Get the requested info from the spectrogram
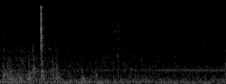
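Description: A single sharp metallic click about half a second in from a hand driver working the small Allen screws on an A/C expansion valve, with faint scraping of the tool over a quiet background.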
